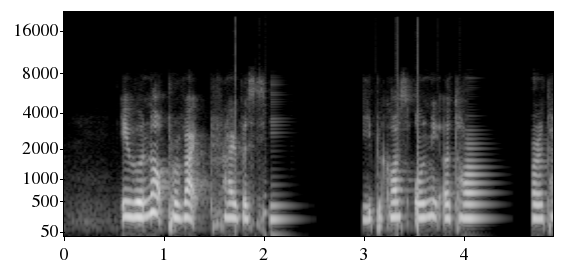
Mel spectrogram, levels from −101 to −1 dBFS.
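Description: A speech recording with three kinds of fault. A disc scratch overwhelms error correction once per revolution, producing CD scratch ticks: nine brief clicks or micro-dropouts of a few milliseconds each, recurring from 1.71 s to the end at about 4.9 s. Two packets arrive late and the jitter buffer empties, causing a short stall from a late packet each time: the last sound is held for 25 ms at 1.89 s and 52 ms at 2.00 s, then resumes with nothing lost. A longer network hold-up is the likely cause of two call audio freezes. At 2.07 to 3.00 s, the sound is stretched into a fading buzz before 560 ms of silence, a 908 ms gap in all. At 4.04 to 4.69 s, a similar fade ends in 250 ms of silence across 631 ms. Afterwards the speech continues from where it stopped.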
